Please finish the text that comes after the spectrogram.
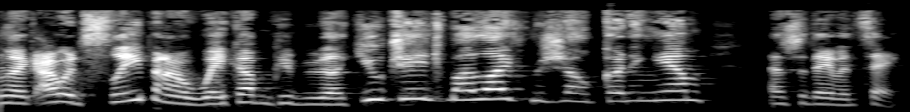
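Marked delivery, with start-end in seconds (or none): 1.8-3.5 high-pitched gushing praise; gushing fan. Retold or imitated. Fan praising her YouTube videos, gushing. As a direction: imitate an adoring fan, pitched up. Acted quote of adoring fans.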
